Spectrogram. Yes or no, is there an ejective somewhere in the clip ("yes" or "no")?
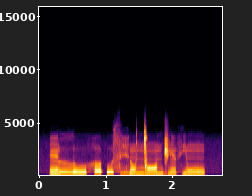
no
